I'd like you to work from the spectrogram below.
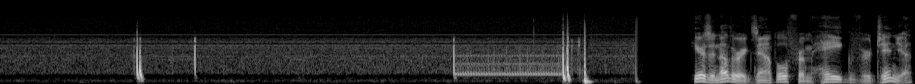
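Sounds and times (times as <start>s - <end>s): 
long distance telephone line hiss: 0.0s - 6.4s
buzzy multi-tone long distance telephone switching signal: 4.5s - 5.9s
long distance telephone call switching clicks: 4.6s - 5.9s
speech: 6.9s - 9.1s.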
